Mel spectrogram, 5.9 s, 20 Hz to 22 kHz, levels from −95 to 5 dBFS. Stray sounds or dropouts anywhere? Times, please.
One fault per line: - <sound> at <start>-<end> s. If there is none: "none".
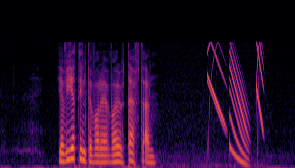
- chirp at 4.1-5.3 s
